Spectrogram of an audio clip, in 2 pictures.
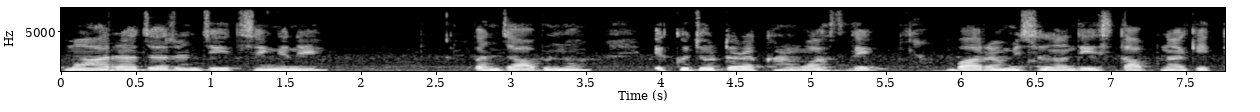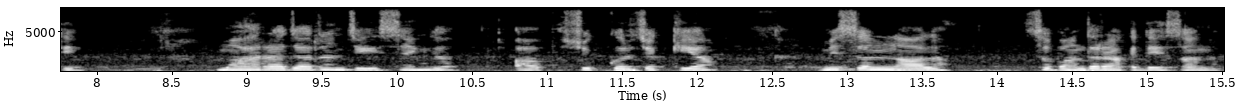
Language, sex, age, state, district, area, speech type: Punjabi, female, 18-30, Punjab, Muktsar, rural, spontaneous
